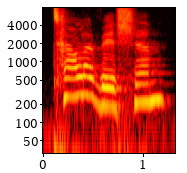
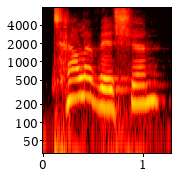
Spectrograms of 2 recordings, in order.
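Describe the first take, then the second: The two takes are said the same way.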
